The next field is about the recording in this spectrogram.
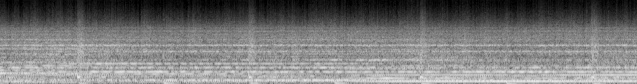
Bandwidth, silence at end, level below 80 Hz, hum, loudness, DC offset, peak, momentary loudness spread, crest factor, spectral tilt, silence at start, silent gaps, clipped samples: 14 kHz; 0 s; -26 dBFS; none; -7 LUFS; under 0.1%; 0 dBFS; 2 LU; 8 dB; -5.5 dB/octave; 0 s; none; 1%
